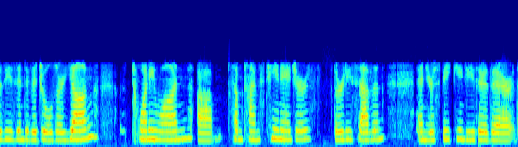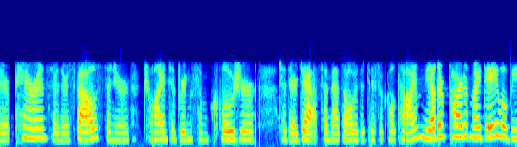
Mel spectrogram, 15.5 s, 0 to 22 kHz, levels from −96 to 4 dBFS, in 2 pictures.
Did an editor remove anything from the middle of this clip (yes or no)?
no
